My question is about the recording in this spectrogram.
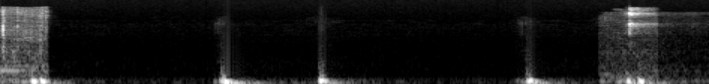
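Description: Heartbeat sound effect: low, short thumps in lub-dub pairs about a second apart, laid on for suspense.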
